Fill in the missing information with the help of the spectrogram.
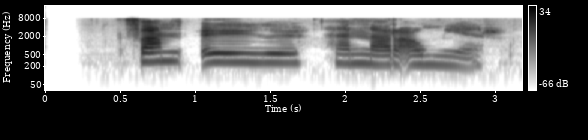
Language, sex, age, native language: Icelandic, female, 9, Icelandic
